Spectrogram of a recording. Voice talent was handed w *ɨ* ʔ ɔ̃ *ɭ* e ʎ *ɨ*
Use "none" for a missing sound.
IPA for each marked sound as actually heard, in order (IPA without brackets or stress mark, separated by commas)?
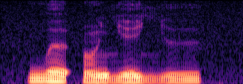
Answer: ə, ʎ, ɨ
